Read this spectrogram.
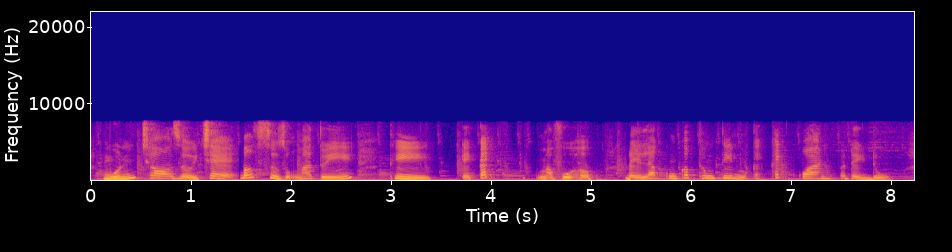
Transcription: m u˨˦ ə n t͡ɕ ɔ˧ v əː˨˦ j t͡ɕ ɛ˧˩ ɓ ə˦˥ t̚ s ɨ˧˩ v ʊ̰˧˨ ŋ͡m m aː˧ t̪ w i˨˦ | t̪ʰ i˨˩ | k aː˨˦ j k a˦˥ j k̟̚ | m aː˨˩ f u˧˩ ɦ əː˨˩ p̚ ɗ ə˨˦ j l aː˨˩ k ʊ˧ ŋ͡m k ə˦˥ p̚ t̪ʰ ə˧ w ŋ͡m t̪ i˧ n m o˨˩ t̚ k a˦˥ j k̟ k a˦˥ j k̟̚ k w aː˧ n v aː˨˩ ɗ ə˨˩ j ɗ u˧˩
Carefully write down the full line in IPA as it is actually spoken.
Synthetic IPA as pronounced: m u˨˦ ə n t͡ɕ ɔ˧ z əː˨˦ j t͡ɕ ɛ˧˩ ɓ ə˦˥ t̚ s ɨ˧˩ z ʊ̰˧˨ ŋ͡m m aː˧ t̪ w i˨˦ | t̪ʰ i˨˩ | k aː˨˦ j k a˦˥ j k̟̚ | m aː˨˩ f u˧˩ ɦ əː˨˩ p̚ ɗ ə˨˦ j l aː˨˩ k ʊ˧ ŋ͡m k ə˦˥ p̚ t̪ʰ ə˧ w ŋ͡m t̪ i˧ n m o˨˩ t̚ k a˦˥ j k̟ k a˦˥ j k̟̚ k w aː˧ n v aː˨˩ ɗ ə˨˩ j ɗ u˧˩

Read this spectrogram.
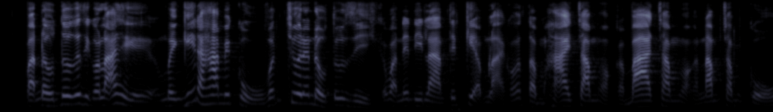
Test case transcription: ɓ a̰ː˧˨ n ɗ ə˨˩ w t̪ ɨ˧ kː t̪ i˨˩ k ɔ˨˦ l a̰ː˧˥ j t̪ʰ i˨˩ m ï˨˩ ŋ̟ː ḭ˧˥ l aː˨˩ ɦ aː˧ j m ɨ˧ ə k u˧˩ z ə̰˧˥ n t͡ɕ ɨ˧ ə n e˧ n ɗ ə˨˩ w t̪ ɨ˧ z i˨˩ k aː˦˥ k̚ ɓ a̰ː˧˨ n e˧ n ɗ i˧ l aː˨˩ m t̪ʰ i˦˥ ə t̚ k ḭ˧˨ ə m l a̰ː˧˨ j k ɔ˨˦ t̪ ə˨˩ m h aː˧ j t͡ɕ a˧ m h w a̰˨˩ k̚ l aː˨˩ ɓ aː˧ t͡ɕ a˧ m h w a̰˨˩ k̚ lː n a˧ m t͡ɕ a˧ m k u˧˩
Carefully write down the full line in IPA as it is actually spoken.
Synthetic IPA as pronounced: ɓ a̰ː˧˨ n ɗ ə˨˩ w t̪ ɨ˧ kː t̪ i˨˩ k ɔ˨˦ l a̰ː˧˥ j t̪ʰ i˨˩ m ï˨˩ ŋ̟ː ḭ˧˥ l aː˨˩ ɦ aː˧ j m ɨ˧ ə k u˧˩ v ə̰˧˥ n t͡ɕ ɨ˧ ə n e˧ n ɗ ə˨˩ w t̪ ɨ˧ z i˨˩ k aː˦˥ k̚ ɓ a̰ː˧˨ n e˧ n ɗ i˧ l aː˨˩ m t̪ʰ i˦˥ ə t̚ k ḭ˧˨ ə m l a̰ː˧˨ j k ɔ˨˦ t̪ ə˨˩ m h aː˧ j t͡ɕ a˧ m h w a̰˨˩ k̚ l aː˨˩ ɓ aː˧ t͡ɕ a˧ m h w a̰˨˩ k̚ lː n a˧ m t͡ɕ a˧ m k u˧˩

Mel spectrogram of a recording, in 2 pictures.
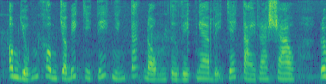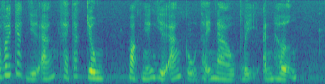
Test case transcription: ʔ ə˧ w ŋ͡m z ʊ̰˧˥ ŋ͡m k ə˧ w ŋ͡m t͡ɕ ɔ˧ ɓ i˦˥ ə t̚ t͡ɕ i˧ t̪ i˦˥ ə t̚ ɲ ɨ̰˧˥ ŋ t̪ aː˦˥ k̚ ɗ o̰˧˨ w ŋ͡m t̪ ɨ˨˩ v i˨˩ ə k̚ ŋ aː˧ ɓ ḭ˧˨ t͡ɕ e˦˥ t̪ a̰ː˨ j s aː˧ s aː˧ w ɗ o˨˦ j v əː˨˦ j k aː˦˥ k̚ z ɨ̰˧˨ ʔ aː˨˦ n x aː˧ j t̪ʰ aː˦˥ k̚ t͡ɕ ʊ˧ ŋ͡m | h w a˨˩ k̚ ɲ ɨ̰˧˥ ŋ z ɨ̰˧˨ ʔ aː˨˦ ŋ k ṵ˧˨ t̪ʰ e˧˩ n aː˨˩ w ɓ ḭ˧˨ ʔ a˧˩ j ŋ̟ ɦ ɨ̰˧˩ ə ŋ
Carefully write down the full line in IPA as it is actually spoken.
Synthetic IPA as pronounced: ʔ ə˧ w ŋ͡m z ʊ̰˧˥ ŋ͡m x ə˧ w ŋ͡m t͡ɕ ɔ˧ ɓ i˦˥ ə t̚ t͡ɕ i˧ t̪ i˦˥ ə t̚ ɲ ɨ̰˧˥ ŋ t̪ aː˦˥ k̚ ɗ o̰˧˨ w ŋ͡m t̪ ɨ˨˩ v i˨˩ ə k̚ ŋ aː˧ ɓ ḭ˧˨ t͡ɕ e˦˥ t̪ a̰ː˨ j z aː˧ s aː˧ w ɗ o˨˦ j v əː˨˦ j k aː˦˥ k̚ z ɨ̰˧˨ ʔ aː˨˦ n x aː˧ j t̪ʰ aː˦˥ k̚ t͡ɕ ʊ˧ ŋ͡m | h w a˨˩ k̚ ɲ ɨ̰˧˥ ŋ z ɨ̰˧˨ ʔ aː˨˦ n k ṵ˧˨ t̪ʰ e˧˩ n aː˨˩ w ɓ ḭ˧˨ ʔ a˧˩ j ŋ̟ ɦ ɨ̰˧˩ ə ŋ

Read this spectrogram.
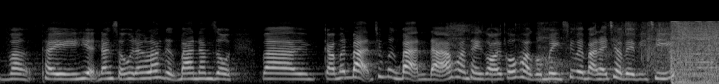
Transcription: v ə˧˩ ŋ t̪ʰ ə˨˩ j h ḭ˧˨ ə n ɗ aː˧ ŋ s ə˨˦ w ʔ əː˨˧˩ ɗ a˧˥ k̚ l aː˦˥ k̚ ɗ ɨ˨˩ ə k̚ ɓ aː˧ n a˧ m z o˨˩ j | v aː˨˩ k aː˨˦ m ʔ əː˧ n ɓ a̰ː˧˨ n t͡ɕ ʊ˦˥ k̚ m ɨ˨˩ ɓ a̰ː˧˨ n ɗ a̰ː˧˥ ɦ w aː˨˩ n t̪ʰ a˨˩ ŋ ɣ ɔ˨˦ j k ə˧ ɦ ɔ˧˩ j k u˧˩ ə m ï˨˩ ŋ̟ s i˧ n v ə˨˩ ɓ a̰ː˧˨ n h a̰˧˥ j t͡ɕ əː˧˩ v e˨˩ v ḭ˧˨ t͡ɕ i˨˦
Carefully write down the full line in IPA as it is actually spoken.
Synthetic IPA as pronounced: v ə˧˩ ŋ t̪ʰ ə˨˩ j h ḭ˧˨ ə n ɗ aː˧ ŋ s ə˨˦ w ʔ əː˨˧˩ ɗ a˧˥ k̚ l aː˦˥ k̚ ɗ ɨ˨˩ ə k̚ ɓ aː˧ n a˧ m z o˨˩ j | v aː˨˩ k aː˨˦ m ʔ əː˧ n ɓ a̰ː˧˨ n t͡ɕ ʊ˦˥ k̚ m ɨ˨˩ ɓ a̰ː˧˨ n ɗ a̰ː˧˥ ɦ w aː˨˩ n t̪ʰ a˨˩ ŋ ɣ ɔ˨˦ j k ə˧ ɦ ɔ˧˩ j k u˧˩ ə m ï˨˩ ŋ̟ s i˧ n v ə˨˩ ɓ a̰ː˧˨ n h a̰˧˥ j t͡ɕ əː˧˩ v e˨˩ v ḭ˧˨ t͡ɕ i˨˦

